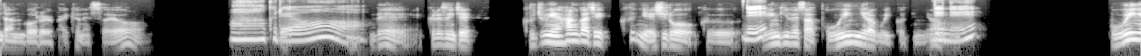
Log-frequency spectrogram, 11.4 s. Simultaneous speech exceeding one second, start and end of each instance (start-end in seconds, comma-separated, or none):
none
